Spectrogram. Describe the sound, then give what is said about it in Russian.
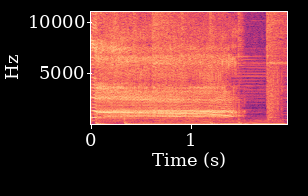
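A man screams in pain after being stabbed in the back with a knife. It is one loud, drawn-out cry whose pitch sinks slowly, then breaks off into a rougher, lower sound. “Моя рука вонзила нож в спину брата. Он заорал от боли.”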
